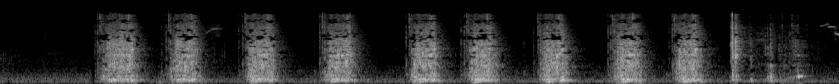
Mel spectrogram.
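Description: Food processor pulsed about nine times in a steady run, each short burst less than a second after the last, blending soft simmered cauliflower into a mash. A sharp click comes near the end.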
